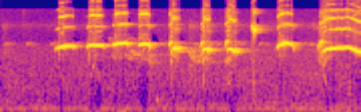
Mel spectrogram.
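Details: High, shrill repeated whistles from an Orange-headed thrush, used as a lure to make other birds sing: about nine sharp notes in quick succession, then a longer ringing whistled phrase.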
